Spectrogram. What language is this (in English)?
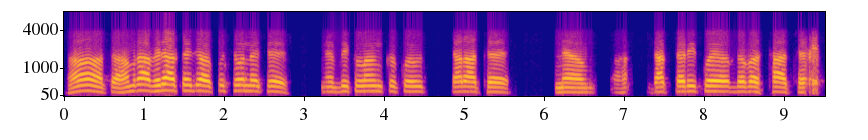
Maithili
